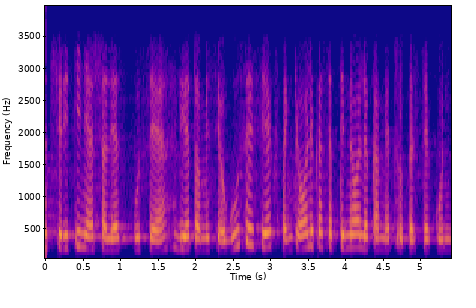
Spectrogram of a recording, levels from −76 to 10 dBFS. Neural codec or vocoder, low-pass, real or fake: codec, 16 kHz in and 24 kHz out, 1 kbps, XY-Tokenizer; 3.6 kHz; fake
